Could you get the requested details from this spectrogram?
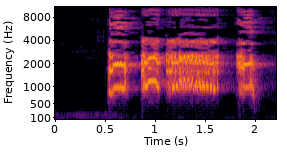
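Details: Lure call of a junglefowl meant to draw in males: a four-part crow, with two clipped harsh syllables, a sustained buzzy middle note and a short falling end note. No background noise.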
